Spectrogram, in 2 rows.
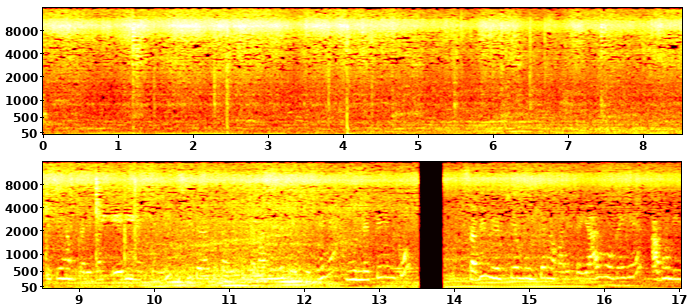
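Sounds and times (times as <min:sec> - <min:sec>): chillies sizzling in oil: 0:00.0 - 0:17.0
steel spatula scraping and tapping: 0:03.6 - 0:10.0.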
